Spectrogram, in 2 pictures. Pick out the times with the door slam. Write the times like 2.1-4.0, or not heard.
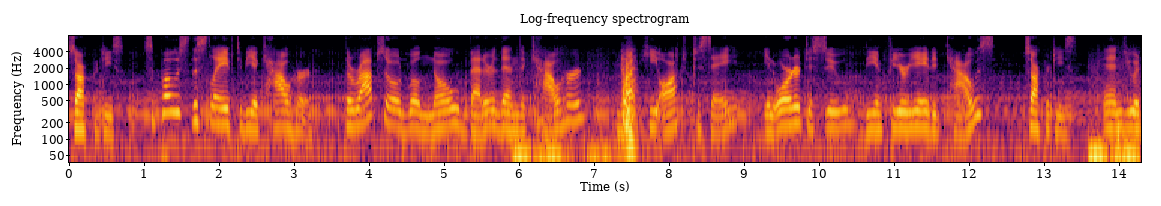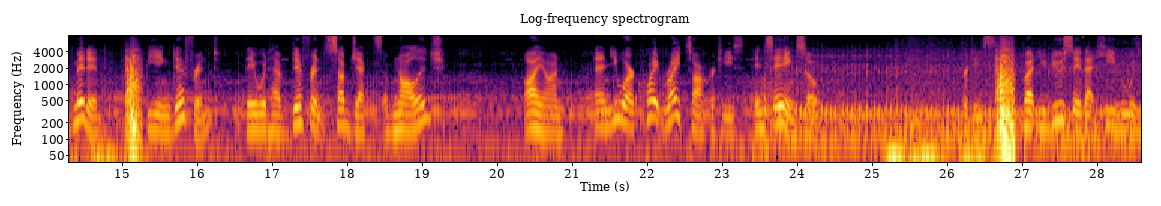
5.8-7.6, 13.6-15.3, 25.1-26.9.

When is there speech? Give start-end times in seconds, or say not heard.
0.0-19.2, 20.4-24.4, 26.2-28.5.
